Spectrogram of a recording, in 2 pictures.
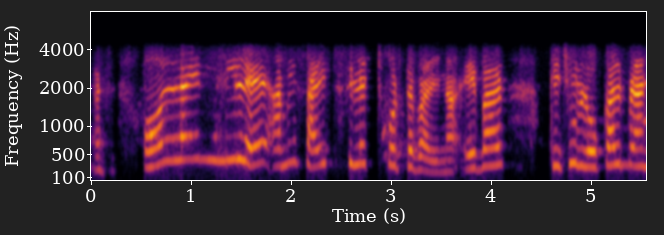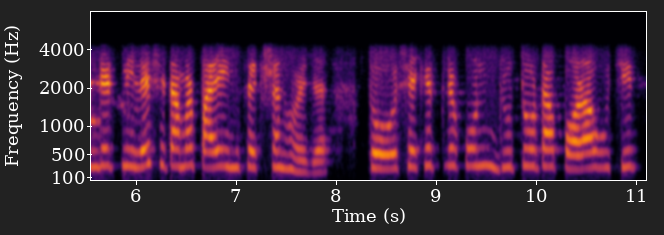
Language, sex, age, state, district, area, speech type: Bengali, female, 30-45, West Bengal, Dakshin Dinajpur, urban, conversation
